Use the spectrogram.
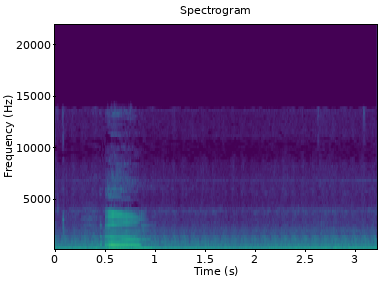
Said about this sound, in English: My truck's going to make a whole bunch of noise now.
